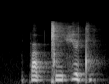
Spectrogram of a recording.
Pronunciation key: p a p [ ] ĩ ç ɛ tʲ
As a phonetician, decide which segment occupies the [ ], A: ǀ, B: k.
A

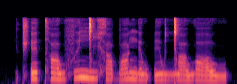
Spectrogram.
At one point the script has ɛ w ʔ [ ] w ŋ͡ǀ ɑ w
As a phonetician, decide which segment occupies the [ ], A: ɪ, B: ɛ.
A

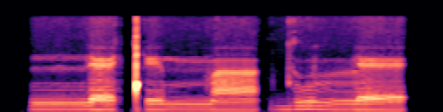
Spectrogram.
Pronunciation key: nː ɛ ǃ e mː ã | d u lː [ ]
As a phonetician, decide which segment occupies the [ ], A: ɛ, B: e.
A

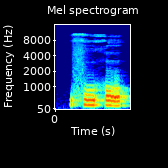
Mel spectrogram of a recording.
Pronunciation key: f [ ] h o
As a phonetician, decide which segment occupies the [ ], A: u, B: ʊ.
A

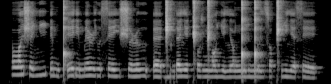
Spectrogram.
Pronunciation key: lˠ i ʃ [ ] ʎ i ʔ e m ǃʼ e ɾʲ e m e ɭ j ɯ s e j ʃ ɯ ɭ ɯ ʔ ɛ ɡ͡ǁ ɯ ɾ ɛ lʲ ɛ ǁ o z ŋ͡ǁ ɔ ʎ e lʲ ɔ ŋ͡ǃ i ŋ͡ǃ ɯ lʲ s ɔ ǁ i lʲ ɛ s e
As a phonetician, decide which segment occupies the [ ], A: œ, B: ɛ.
B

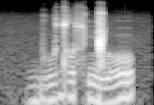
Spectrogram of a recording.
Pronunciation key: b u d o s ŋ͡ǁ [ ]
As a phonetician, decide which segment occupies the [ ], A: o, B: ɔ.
A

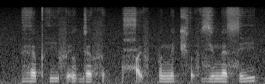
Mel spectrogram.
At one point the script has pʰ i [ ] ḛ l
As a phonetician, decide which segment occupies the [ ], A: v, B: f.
B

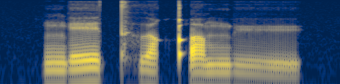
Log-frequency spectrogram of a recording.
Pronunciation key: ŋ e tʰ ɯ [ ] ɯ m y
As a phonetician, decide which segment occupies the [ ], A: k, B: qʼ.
B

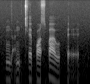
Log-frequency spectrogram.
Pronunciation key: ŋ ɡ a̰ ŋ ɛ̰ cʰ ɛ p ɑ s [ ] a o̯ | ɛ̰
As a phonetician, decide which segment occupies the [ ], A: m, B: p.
B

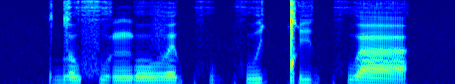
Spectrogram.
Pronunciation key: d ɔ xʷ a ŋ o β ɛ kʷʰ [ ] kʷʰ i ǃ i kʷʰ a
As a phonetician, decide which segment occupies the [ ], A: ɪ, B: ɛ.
A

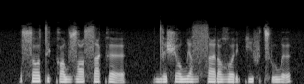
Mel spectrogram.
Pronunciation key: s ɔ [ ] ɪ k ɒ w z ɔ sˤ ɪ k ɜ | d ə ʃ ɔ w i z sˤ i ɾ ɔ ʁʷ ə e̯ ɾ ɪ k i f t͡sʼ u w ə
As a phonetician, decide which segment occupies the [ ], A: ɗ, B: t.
B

